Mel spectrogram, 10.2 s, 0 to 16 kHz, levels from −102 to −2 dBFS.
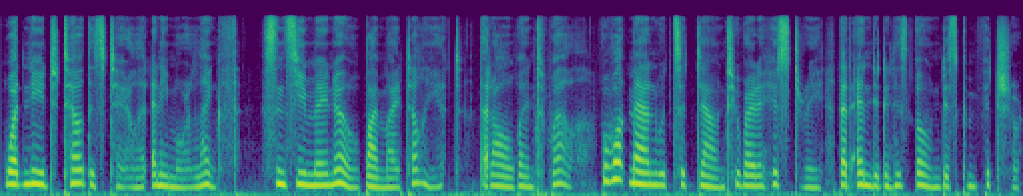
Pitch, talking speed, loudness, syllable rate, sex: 200 Hz, 225 wpm, -19 LUFS, 5.2 syllables/s, female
